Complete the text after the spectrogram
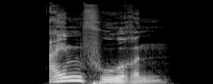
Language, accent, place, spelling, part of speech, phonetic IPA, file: German, Germany, Berlin, einfuhren, verb, [ˈaɪ̯nˌfuːʁən], De-einfuhren.ogg
- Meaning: first/third-person plural dependent preterite of einfahren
